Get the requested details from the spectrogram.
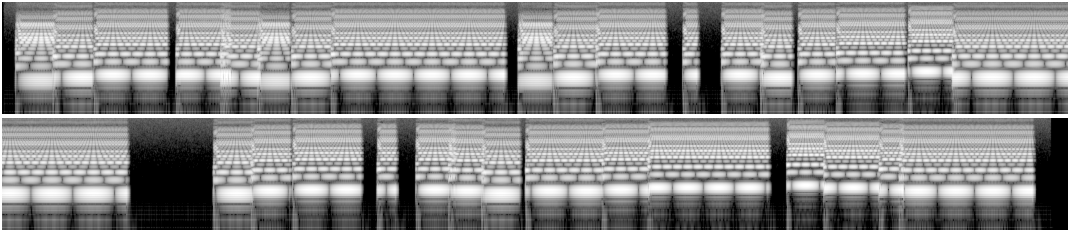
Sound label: melody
